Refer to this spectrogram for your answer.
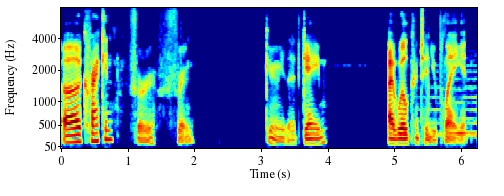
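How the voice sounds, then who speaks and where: Over music in the background, a man talks at a fairly slow pace with long, frequent pauses and big swings in loudness, the sound dry and close with no echo. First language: German. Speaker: video game streamer. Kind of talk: casual chat. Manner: halting.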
